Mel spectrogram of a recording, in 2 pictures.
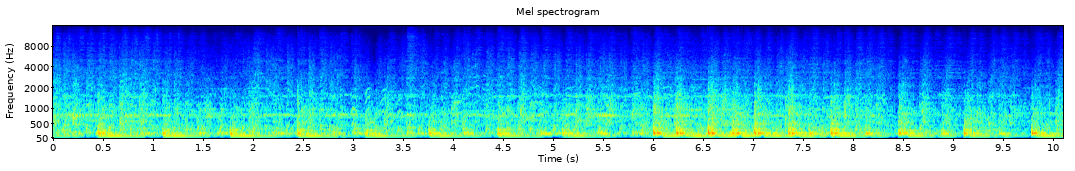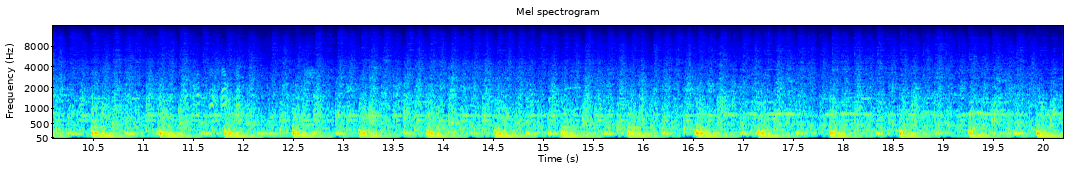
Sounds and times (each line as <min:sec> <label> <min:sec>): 0:00.0 drums 0:20.2
0:00.0 qraqeb 0:20.2
0:00.0 voices 0:20.2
